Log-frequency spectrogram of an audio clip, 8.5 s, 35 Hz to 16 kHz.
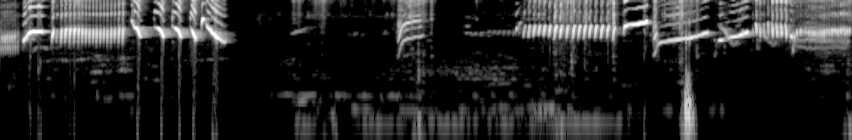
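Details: Canary singing an excited, dense rolling song meant to prompt other canaries to sing along: rapid buzzy trills near 4k, quick rising whistled sweeps, pauses between phrases, and a brief low thump.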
